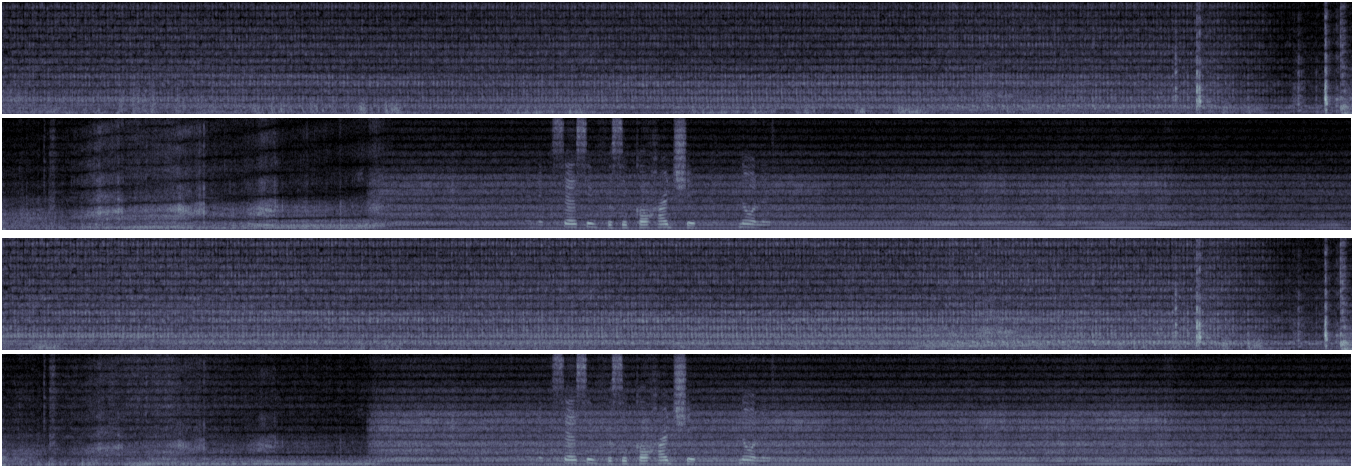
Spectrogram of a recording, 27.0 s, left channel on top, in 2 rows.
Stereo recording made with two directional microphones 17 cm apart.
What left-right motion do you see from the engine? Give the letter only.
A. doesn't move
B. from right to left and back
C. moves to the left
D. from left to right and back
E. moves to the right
A.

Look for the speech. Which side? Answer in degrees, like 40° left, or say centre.
20° right.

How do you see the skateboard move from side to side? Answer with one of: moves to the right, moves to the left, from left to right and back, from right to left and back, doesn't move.
moves to the left.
